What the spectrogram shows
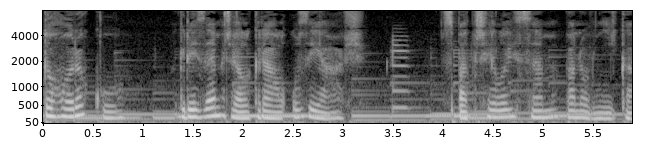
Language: Czech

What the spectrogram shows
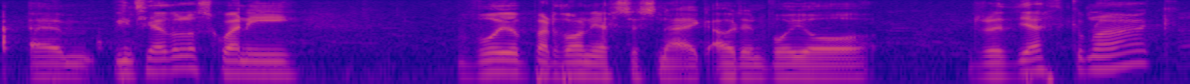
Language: Welsh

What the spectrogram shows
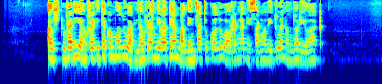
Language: Basque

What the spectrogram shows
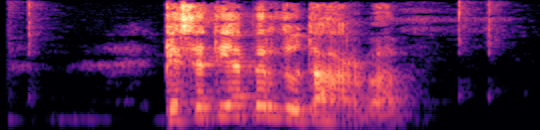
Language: Catalan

